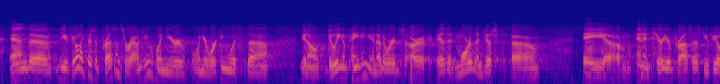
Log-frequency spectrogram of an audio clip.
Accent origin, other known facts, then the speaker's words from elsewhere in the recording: Colorado, United States; I grew up in Colorado also and had parallel interests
